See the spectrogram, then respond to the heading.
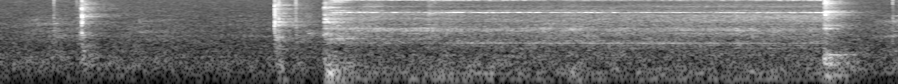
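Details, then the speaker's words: Ford Mustang after full restoration, fuel pump primed to check for leaks: quiet steady high whine with faint hiss between clunks, pump diaphragm audible, as fuel pressure builds normally. "you can hear it there it's getting pressure"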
